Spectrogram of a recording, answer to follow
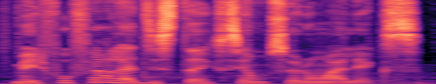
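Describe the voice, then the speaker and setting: A woman's voice: mid-range voice, faint music behind. Woman narrating a food report. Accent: Québécois French. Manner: even, measured delivery. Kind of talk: scripted narration.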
